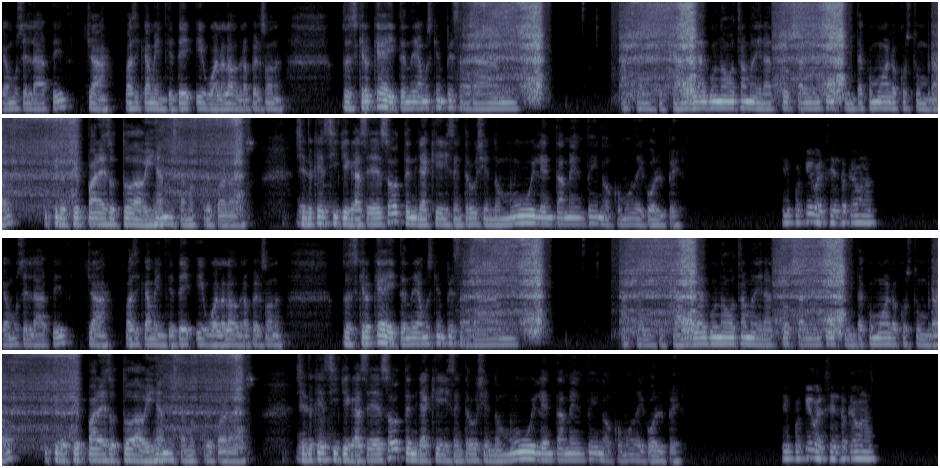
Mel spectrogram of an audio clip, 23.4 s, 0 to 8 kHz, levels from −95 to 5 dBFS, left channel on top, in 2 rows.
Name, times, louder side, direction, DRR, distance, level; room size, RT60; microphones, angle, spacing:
voice 1, 0.0-6.5 7.7-20.2, left 1 dB, 45° left, 0.8 m, -42 dB
Writing, 5.7-6.8 7.7-8.7 9.6-10.5 11.6-12.7 13.7-14.7, left 2 dB, 25° left, 0.7 m, -35 dB
voice 2, 15.4-15.9 21.4-22.6, right 1 dB, 35° right, 0.8 m, -45 dB
3.1 x 2.0 x 2.3 m
head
